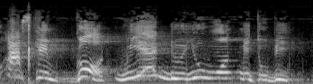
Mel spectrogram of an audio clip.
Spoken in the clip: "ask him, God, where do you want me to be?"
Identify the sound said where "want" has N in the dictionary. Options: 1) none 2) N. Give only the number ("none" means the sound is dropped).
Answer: 2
